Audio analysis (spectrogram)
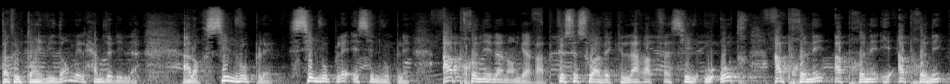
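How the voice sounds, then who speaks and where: A man's voice: fairly low pitch, mellow. A man in his forties from France, an Arabic teacher, introducing himself in a chatty, self-mocking yet earnest way. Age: 40s. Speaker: Arabic teacher and institute director.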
